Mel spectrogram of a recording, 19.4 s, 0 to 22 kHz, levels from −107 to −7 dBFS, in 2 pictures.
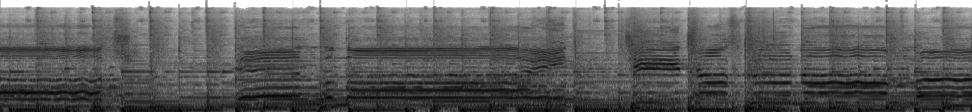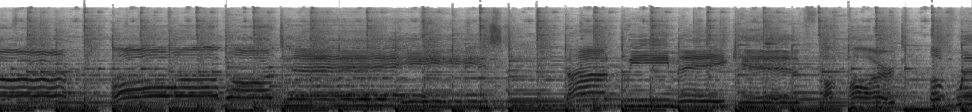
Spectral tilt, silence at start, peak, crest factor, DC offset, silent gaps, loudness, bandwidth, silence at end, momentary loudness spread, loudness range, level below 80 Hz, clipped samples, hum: -5 dB/octave; 0 s; 0 dBFS; 12 dB; under 0.1%; none; -12 LUFS; 17.5 kHz; 0 s; 4 LU; 2 LU; -20 dBFS; under 0.1%; none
